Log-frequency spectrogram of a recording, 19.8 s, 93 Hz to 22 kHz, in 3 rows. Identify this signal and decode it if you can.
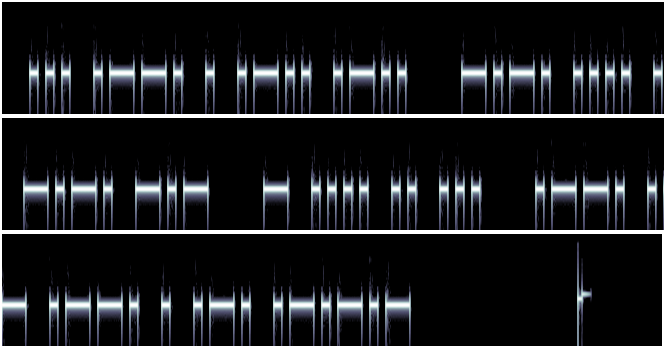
Morse code, heard as a keyed tone, about 14 wpm, 700 Hz. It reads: SPELL CHECK THIS PAPER.
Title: Sentences from Top 1000 Words - Review Part 3 - 15wpm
